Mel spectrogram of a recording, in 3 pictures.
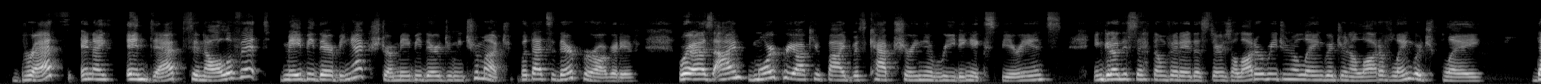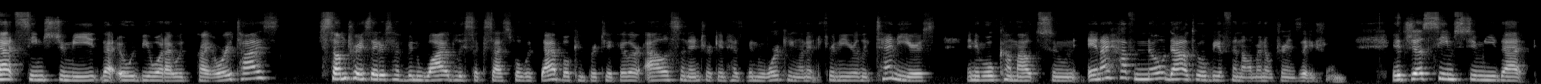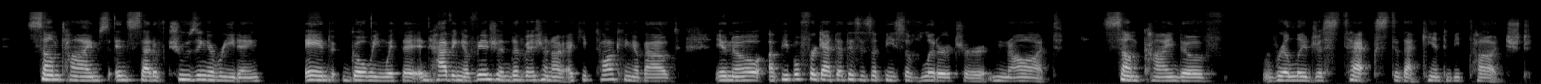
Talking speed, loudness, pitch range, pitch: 190 wpm, -22 LUFS, 180-225 Hz, 195 Hz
